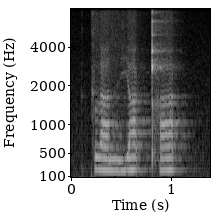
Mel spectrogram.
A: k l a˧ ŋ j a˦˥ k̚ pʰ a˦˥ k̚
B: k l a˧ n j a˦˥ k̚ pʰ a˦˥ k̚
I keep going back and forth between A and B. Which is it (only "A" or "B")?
B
